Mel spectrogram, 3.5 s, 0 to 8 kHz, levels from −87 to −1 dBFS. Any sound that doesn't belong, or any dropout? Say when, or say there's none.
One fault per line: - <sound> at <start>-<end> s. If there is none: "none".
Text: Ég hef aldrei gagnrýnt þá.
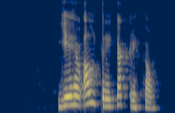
- dropout at 2.0-2.1 s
